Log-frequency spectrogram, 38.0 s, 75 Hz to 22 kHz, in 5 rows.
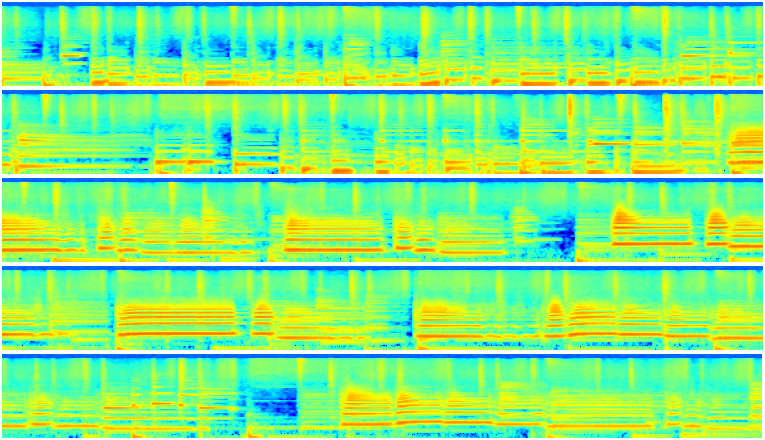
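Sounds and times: jazz trombone melody: 0.0 - 38.0
walking bass line: 0.0 - 38.0.

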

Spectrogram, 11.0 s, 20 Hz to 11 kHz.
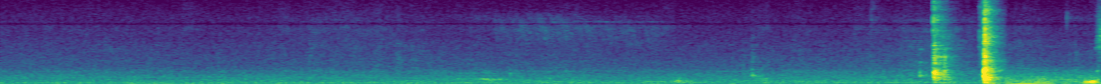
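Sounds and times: low rumble: 10.1 - 11.0.

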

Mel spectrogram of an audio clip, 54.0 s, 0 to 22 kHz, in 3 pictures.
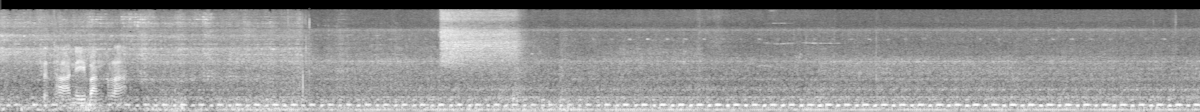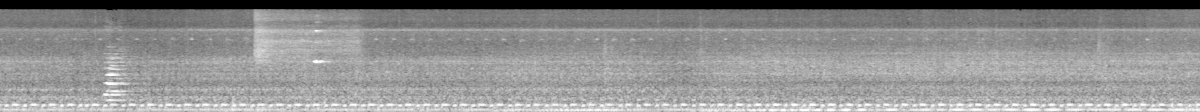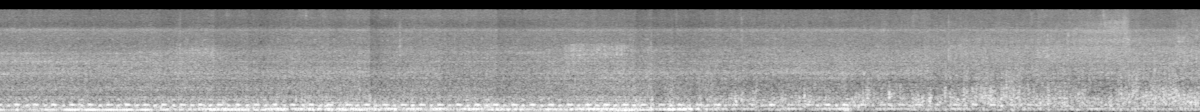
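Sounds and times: diesel train engine idling: 0.0 - 54.0.

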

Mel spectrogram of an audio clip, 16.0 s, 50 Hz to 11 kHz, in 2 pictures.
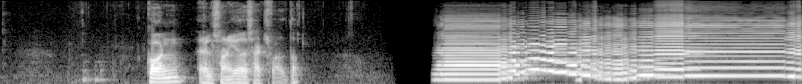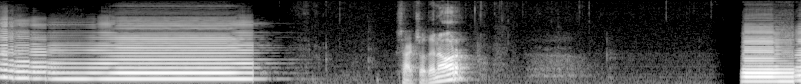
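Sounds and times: saxophone phrase: 15.5 - 16.0.

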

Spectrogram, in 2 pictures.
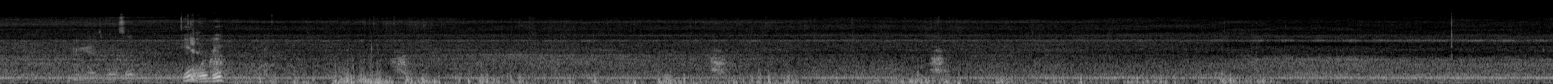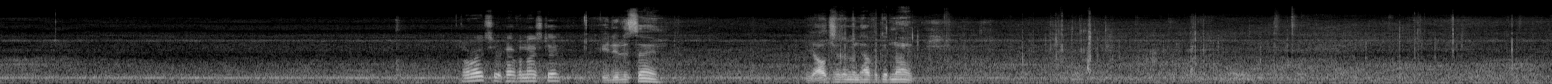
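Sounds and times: steady mechanical hum: 0.0 - 31.0.

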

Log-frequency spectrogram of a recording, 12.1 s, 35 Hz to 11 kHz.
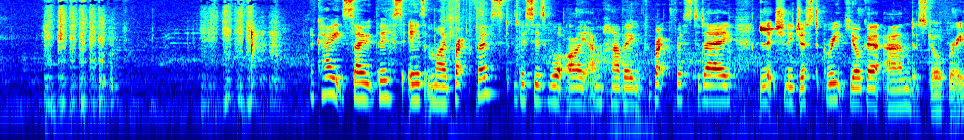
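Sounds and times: knife cutting on wooden board: 2.5 - 3.6.

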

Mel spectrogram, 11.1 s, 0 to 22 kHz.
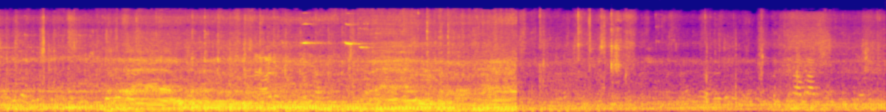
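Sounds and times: vehicle engine running: 0.0 - 7.6.

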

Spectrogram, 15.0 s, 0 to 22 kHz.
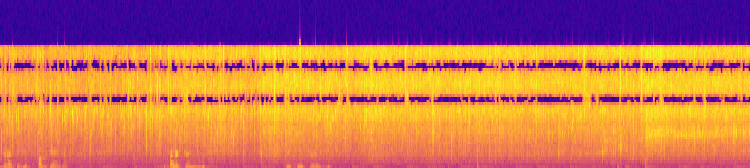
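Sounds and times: patties sizzling in oil: 0.0 - 15.0
spatula turning patties: 3.3 - 15.0.

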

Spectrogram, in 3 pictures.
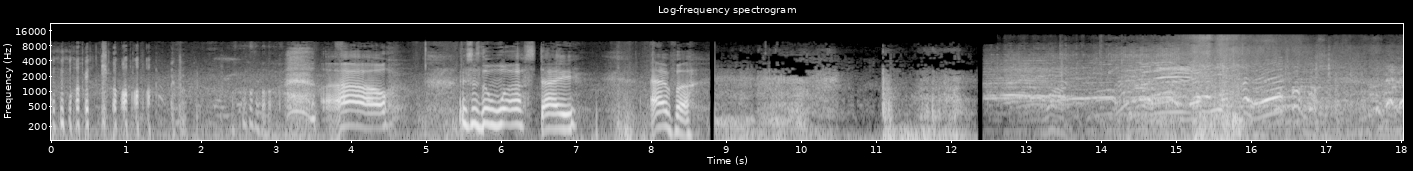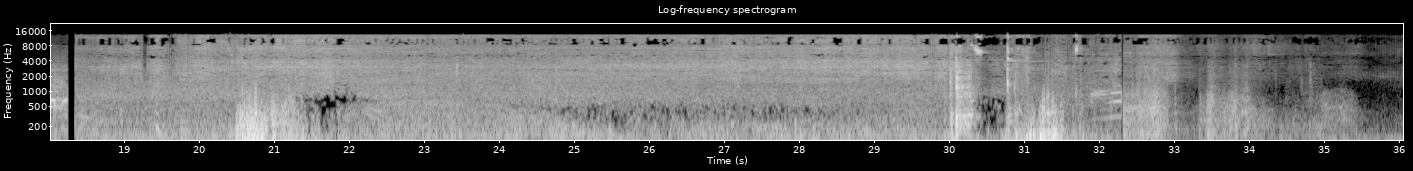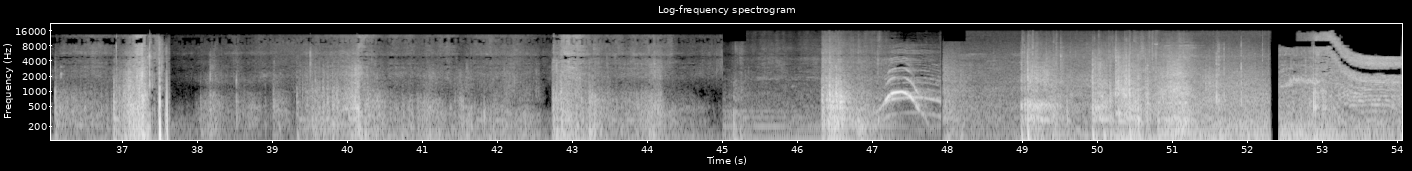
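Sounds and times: wind and tyre noise: 6.4 - 12.4, 18.4 - 45.1
bikes thudding on ground: 11.0 - 12.3, 17.9 - 45.4, 46.3 - 47.3, 48.9 - 52.4.

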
